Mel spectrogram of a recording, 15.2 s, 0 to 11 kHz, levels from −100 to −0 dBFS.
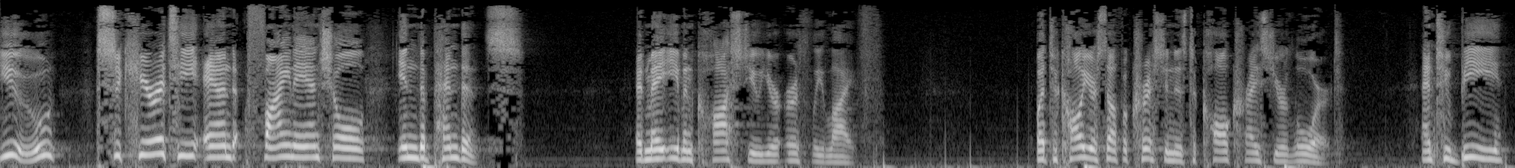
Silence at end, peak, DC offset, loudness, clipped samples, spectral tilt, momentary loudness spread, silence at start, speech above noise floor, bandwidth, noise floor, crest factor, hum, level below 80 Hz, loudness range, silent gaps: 0.05 s; -6 dBFS; under 0.1%; -24 LUFS; under 0.1%; -4.5 dB/octave; 12 LU; 0 s; 44 dB; 10.5 kHz; -68 dBFS; 18 dB; none; -48 dBFS; 9 LU; none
